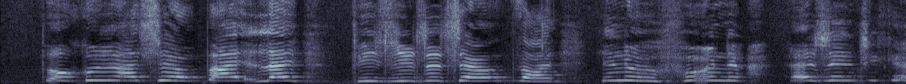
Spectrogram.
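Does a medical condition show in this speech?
Yes: cerebral palsy.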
